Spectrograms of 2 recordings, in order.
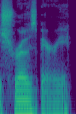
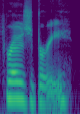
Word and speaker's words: Rosebury: can't believe that's Danny Schroberry? Yeah. Uh, and you said her last name wrong, too. That's like her thing. She's like, "Everyone says my last name wrong." Rosebury.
